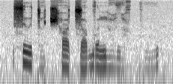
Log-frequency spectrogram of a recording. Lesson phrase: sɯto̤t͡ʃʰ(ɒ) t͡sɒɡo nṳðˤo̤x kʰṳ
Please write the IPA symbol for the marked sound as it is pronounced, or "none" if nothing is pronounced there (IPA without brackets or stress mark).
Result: ɒ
